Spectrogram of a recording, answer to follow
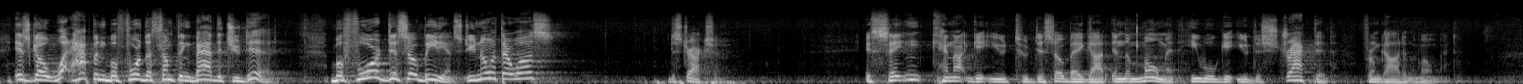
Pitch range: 120-170 Hz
